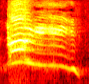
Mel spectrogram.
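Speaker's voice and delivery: loud high shriek of frustration; frustrated scream. Acted. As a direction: scream it out in rage. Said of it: "Hermione screamed in frustration".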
